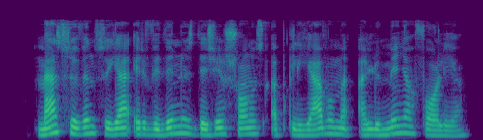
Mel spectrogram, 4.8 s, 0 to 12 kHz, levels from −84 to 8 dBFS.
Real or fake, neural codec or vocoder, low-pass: real; none; 7.2 kHz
